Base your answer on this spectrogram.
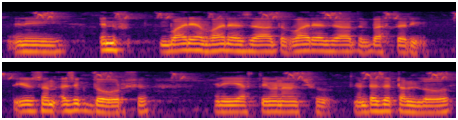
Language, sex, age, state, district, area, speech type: Kashmiri, male, 18-30, Jammu and Kashmir, Budgam, rural, spontaneous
